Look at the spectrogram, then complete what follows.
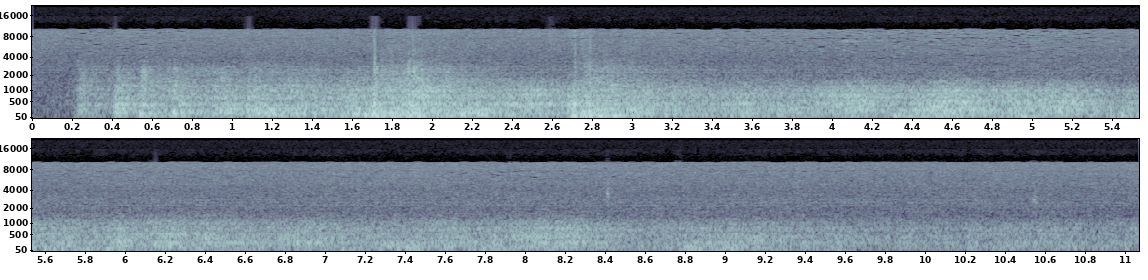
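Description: A thunderclap that breaks suddenly, with its loudest cracks about two and three seconds in, then a long low rumble that slowly fades.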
